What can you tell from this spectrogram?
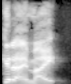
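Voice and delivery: lightly mock Australian "G'day, mate"; Australian accent. Podcast co-host jokingly greets the host in a mock Australian accent. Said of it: "not doing the whole episode in an Australian accent".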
